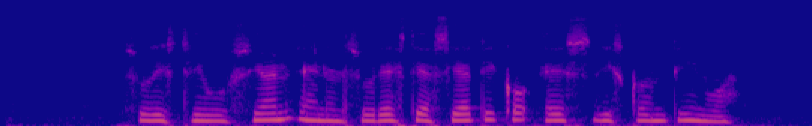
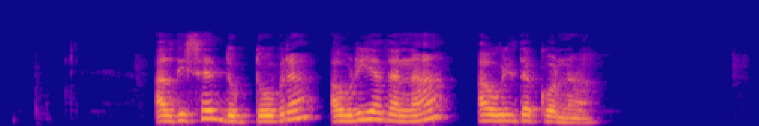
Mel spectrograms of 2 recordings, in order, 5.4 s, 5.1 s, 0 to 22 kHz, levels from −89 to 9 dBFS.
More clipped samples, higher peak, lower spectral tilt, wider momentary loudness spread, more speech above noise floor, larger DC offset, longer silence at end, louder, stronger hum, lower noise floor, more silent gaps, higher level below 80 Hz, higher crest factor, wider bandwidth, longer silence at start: neither; second, -34 dBFS vs -2 dBFS; about the same, -6.5 dB/octave vs -7.5 dB/octave; about the same, 5 LU vs 6 LU; second, 36 dB vs 55 dB; neither; second, 0.5 s vs 1.1 s; second, -47 LUFS vs -18 LUFS; neither; first, -82 dBFS vs -71 dBFS; second, none vs 3.08-3.18 s; second, -70 dBFS vs -62 dBFS; about the same, 14 dB vs 16 dB; first, 13 kHz vs 7.4 kHz; second, 0.8 s vs 1.05 s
